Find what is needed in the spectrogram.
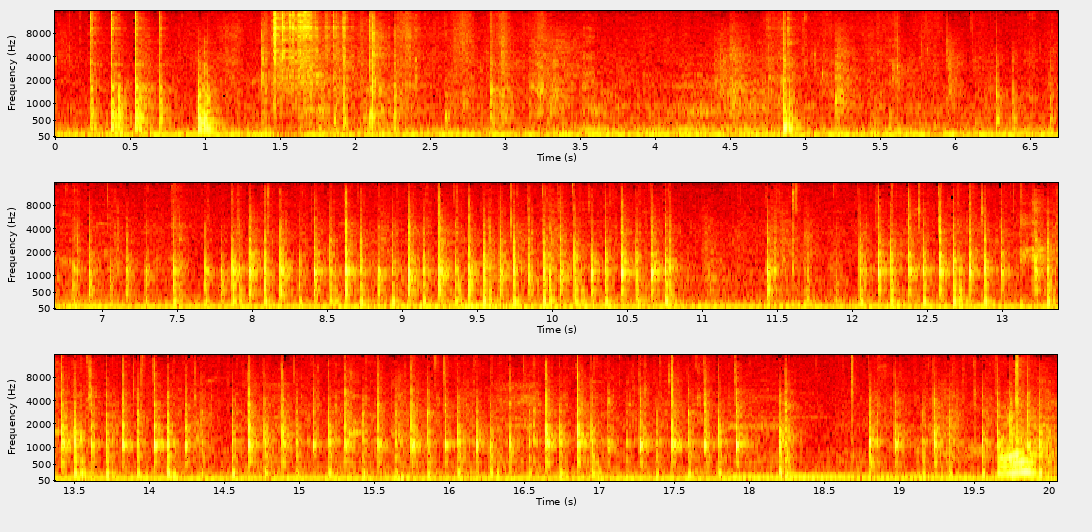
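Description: Plastic spoon hand-stirring blue mica colorant into raw soap batter in a plastic measuring cup. It makes rapid ticking and scraping against the cup walls, dense from about six seconds in, with a few separate knocks before that.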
